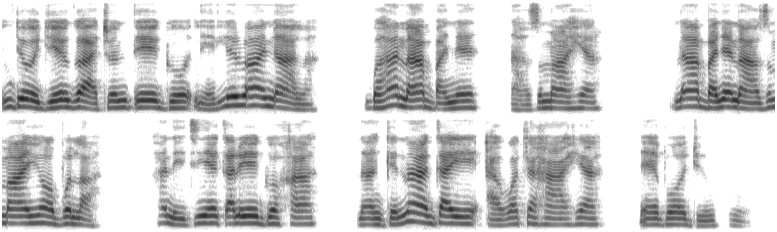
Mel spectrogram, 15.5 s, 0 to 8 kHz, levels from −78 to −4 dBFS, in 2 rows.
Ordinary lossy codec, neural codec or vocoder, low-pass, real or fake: none; codec, 16 kHz, 4 kbps, FunCodec, trained on LibriTTS, 50 frames a second; none; fake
